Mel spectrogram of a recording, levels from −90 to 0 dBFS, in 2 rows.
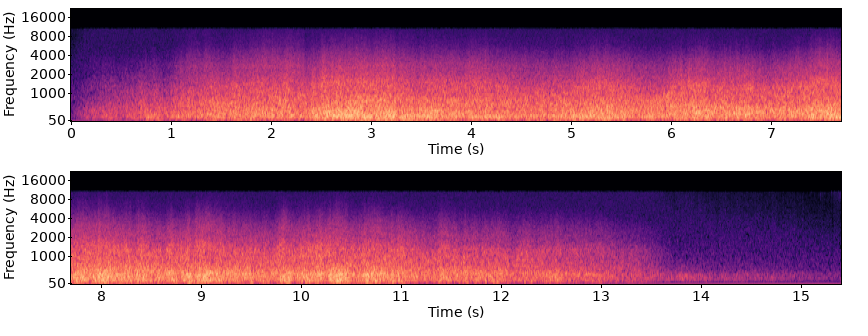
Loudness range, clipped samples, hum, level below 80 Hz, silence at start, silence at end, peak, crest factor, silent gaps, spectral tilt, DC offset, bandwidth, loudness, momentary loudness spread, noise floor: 9 LU; under 0.1%; none; -36 dBFS; 0.15 s; 1.4 s; -2 dBFS; 16 dB; none; -8 dB/octave; under 0.1%; 11 kHz; -17 LUFS; 13 LU; -50 dBFS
